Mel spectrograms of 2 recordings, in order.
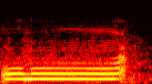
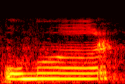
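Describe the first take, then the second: First: The ra is pronounced heavy and full. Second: The ra is pronounced light and thin. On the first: The speaker calls it right. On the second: The speaker calls it wrong.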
